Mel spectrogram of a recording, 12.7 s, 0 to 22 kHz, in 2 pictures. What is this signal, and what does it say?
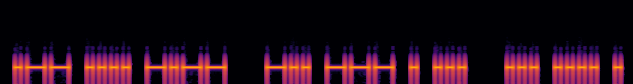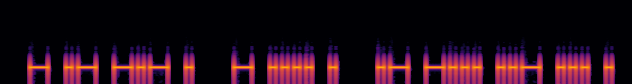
Morse code, heard as a keyed tone, about 19 wpm, 700 Hz. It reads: WHY DOES SHE TAKE THE ABUSE
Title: Sentences from Top 1300 Words 20wpm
